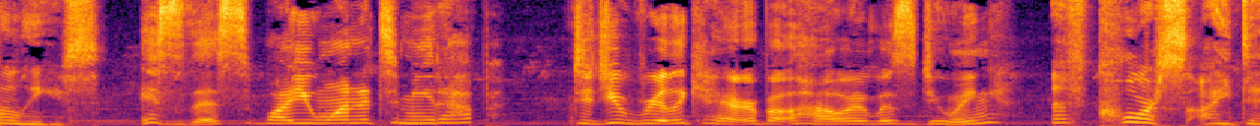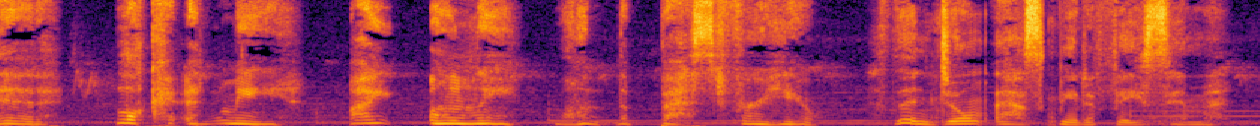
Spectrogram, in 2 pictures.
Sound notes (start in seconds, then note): none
